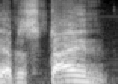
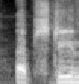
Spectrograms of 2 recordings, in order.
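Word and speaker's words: Epstein: जिसे वे कह रहे हैं इन फेमस मिस्टर जेफरी एस्टाइन। आपने ठीक कहा उच्चारण। राहुल गांधी ने भी एस्टाइन ही कहा था। हम लोग भारतीय लोग उसको एस्टीन ही कह रहे हैं।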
